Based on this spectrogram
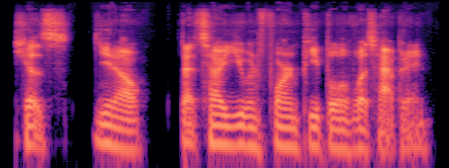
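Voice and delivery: low, softened passive-aggressive dig; quiet, pointed sarcasm. Real, not acted. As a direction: mutter it pointedly with falling pitch. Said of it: "I'm being very passive aggressive, aren't I?".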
